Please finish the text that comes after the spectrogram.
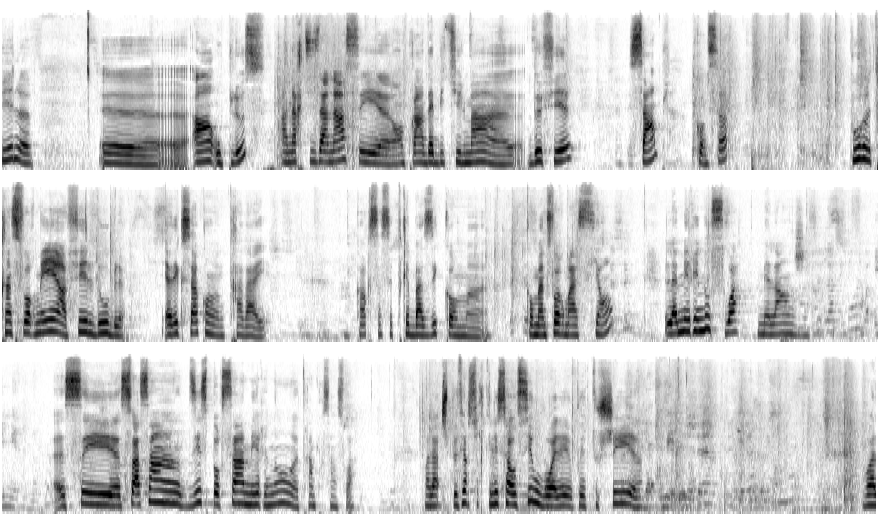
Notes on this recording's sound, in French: Diffusion en différé de la conférence donnée à l'occasion de la journée Biais Textile du 9 septembre 2023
